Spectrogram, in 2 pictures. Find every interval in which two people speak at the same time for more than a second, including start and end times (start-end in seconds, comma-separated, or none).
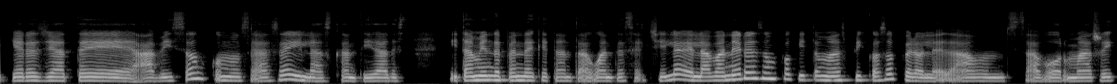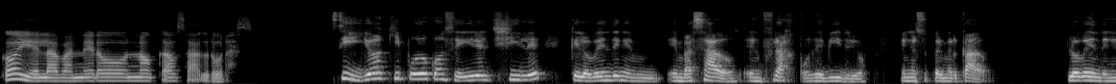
none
